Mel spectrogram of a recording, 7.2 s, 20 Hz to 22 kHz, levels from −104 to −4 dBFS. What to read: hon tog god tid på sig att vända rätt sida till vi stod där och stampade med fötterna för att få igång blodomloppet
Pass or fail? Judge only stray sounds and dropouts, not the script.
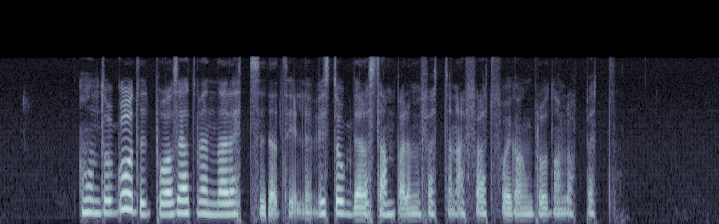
fail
